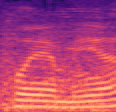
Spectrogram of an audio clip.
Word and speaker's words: Playa Mia: So we are at Playa Mia.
